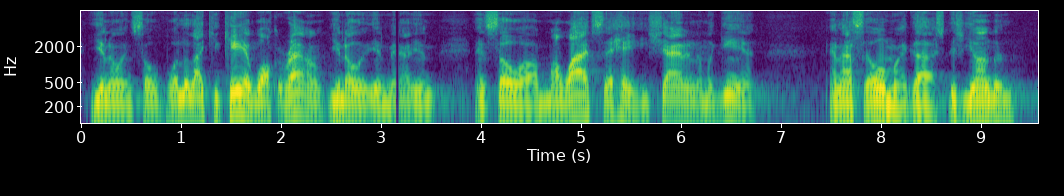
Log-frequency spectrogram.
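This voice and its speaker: Audible room echo carries a man with a Southern US accent, who speaks at a fairly quick pace in a medium pitch with ordinary pitch variation. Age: 60s. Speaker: member of the public at council meeting. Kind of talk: public comment at meeting. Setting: city council chamber. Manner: halting.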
